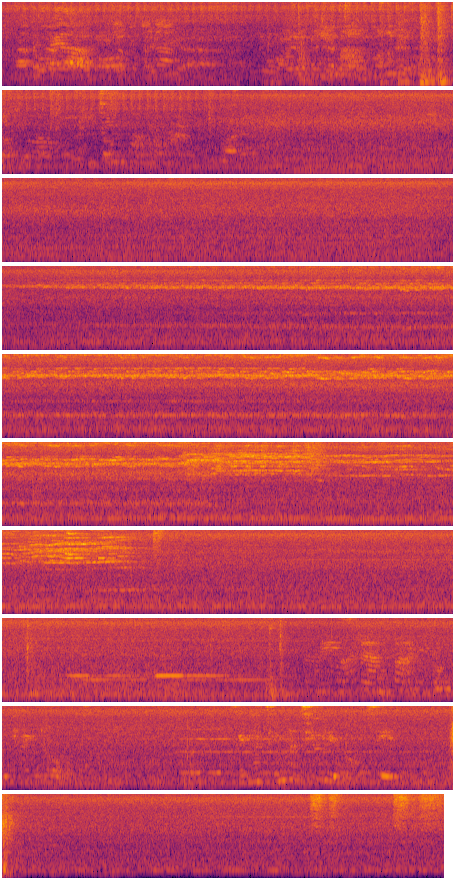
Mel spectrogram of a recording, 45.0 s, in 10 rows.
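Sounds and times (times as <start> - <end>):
electric train braking: 13.5 - 28.8
wheels squealing: 13.6 - 28.7.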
